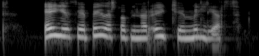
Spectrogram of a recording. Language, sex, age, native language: Icelandic, female, 20-29, Icelandic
